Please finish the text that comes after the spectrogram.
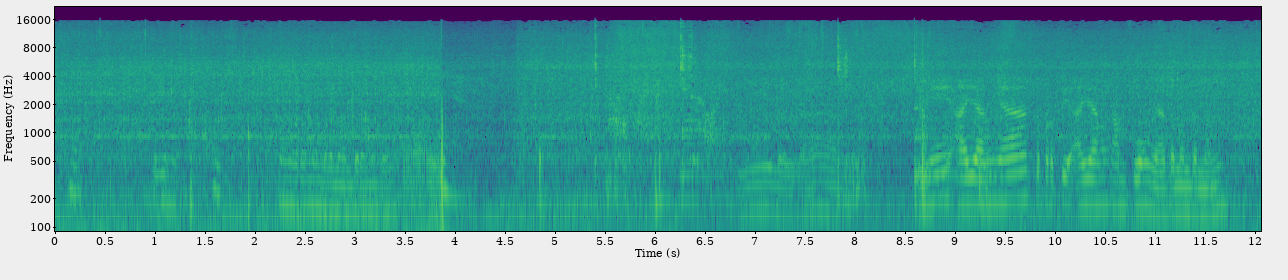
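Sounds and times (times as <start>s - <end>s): chicken deep-frying in oil: 0.0s - 12.0s
utensils clicking against wok: 7.7s - 9.5s.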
